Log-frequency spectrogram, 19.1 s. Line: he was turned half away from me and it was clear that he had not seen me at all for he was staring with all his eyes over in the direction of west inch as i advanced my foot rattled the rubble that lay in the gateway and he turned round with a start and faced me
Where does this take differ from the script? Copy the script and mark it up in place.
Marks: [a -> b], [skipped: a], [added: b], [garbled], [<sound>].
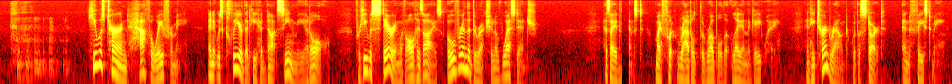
[laugh] he was turned half away from me and it was clear that he had not seen me at all for he was staring with all his eyes over in the direction of west inch as i advanced [dropout] my foot rattled the rubble that lay in the gateway and he turned round with a start and faced me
